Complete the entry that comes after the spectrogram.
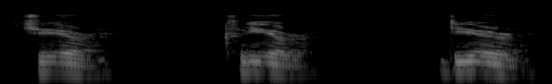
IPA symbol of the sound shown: ɪr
